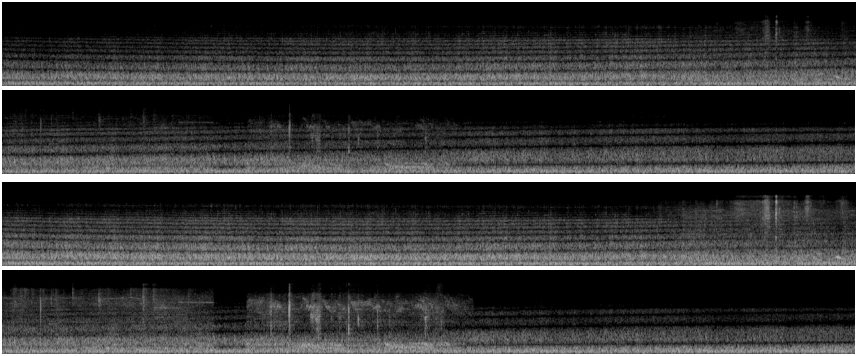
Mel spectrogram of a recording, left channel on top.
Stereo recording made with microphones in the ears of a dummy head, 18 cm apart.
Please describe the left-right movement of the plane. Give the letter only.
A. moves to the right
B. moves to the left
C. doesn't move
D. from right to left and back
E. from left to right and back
B.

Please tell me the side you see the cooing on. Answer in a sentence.
You can hear the cooing on the right.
